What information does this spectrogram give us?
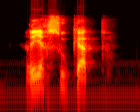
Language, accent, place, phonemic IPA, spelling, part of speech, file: French, France, Lyon, /ʁiʁ su kap/, rire sous cape, verb, LL-Q150 (fra)-rire sous cape.wav
- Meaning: to laugh in one's sleeve, to chuckle to oneself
